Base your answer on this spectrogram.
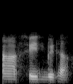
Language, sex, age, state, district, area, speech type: Tamil, male, 30-45, Tamil Nadu, Erode, rural, conversation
